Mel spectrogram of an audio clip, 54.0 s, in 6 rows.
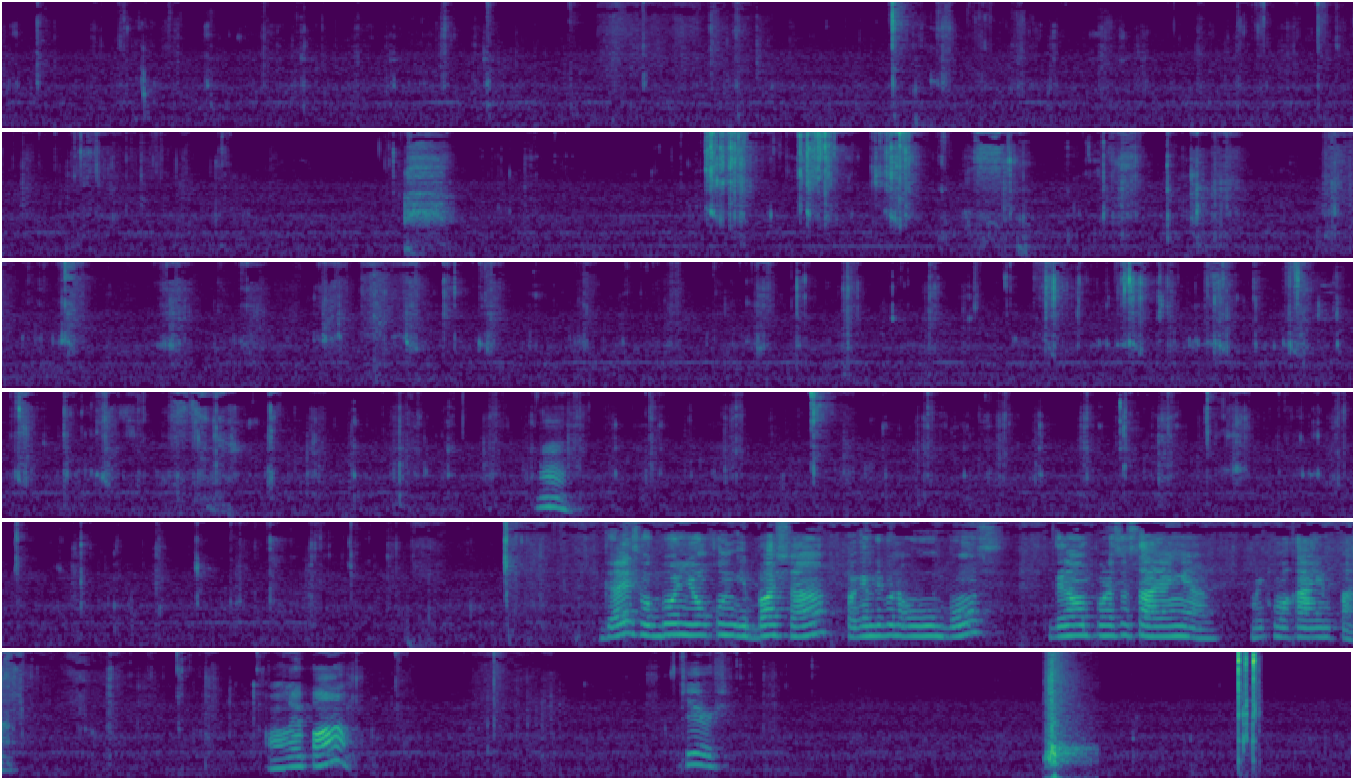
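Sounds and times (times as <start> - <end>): crunchy chewing of pork skin: 0.0 - 39.7, 44.6 - 50.6.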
